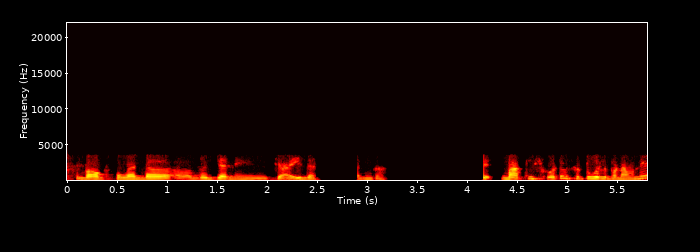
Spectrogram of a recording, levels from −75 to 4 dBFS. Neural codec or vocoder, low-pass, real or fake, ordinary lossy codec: none; 3.6 kHz; real; none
